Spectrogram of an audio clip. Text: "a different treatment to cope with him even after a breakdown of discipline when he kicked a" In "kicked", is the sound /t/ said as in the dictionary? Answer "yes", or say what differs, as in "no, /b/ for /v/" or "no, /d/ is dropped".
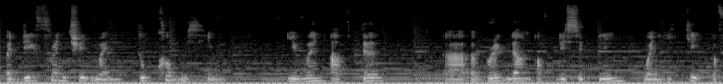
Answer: no, /t/ is dropped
